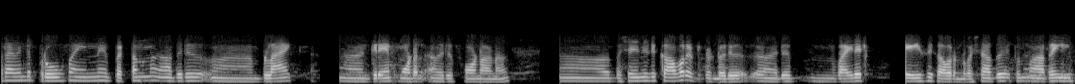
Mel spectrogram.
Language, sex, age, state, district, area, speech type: Malayalam, male, 30-45, Kerala, Alappuzha, rural, conversation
